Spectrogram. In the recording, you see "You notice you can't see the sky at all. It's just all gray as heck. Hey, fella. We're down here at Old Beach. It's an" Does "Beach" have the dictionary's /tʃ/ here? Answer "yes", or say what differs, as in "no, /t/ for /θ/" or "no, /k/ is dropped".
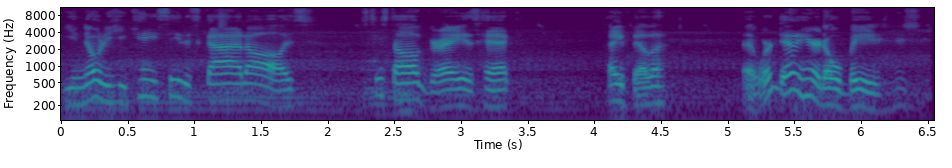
no, /tʃ/ is dropped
